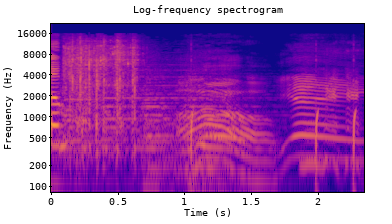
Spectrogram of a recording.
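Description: Cartoon sound effect of a chocolate shell cracking and breaking off in a quick run of sharp crackles, then wordless voice-like sounds sliding down and back up in pitch.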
